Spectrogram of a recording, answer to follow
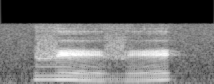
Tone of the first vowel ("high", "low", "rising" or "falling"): falling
